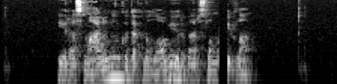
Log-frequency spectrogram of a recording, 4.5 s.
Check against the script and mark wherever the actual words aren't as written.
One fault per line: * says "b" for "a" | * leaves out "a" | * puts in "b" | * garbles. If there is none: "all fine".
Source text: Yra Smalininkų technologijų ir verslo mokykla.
all fine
